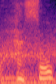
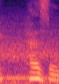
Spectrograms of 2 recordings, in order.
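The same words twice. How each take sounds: First: The middle S sound is strongly emphasized. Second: The middle S sound is light and short. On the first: The speaker calls it wrong. "too much emphasis on the S" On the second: The speaker calls it right. "That's actually how you say it"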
